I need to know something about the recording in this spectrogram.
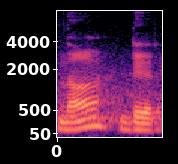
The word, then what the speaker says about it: nadir: Pronunciation is nadir, N-A-E, nadir.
